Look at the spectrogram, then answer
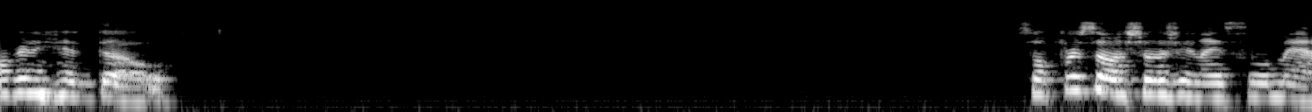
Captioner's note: computer mouse clicks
